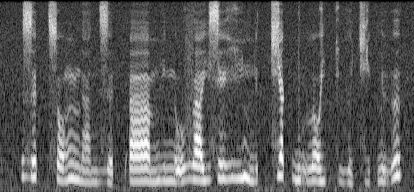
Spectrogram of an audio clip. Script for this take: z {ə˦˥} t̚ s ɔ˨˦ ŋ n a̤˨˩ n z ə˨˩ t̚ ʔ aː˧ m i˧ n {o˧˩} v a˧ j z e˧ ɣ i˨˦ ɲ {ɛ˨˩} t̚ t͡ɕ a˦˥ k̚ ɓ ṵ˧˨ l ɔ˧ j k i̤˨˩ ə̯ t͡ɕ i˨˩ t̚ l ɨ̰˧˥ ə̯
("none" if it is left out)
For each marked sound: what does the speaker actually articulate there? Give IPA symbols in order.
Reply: ə˦˥, o̰˧˥, ə˨˩

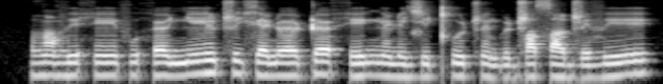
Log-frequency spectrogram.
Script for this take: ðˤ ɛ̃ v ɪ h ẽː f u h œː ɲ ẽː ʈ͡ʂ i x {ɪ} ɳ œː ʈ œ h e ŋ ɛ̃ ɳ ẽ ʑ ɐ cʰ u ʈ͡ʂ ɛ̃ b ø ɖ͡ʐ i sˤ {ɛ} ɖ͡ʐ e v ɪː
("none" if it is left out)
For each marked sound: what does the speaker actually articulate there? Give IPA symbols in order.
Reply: ɛ, ɛ

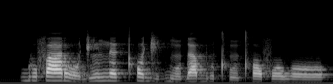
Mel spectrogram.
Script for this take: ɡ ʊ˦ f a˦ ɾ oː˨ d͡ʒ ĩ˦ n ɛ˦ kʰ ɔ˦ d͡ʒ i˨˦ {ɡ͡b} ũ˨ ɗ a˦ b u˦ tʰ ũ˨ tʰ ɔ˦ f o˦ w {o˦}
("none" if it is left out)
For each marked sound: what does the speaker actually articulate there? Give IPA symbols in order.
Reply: ɡ͡b, oː˦

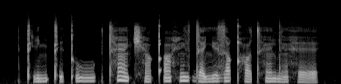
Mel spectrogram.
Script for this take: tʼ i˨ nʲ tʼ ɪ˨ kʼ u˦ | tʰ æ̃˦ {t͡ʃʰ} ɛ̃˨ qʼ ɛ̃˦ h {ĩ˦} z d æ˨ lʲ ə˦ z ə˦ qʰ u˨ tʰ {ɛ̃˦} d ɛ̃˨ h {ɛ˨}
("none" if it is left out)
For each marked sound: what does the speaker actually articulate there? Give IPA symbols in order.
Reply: t͡ʃʰ, ĩ˦, ɛ̃˦, ɛ˨

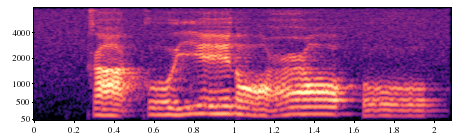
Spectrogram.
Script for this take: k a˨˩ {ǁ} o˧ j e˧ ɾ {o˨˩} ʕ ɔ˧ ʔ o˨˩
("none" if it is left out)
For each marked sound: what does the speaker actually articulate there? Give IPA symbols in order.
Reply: k, ɔ˨˩

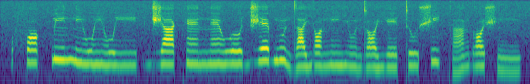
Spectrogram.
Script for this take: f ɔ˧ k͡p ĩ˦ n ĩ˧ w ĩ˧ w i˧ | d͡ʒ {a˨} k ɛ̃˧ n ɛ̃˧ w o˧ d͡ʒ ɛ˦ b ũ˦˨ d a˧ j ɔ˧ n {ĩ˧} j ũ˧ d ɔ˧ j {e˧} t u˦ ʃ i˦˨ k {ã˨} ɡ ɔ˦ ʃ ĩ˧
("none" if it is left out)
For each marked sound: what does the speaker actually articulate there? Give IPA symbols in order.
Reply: a˧, ĩ˧, e˧, ã˨˦

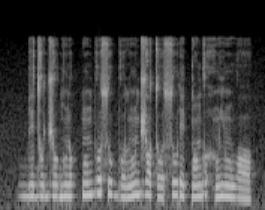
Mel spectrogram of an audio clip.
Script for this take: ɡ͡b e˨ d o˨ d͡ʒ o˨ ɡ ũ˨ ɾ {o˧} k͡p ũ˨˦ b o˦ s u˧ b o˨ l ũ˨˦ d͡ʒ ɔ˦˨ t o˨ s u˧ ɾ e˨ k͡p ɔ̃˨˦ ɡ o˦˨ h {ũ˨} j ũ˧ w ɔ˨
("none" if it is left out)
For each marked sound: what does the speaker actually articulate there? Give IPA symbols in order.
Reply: o˨, ũ˨˦

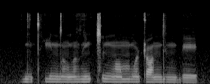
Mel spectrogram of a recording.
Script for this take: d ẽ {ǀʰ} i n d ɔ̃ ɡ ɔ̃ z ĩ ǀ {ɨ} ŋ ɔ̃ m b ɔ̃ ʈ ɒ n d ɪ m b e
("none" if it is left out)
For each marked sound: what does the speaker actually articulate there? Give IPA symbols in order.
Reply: t̪ʰ, ɨ

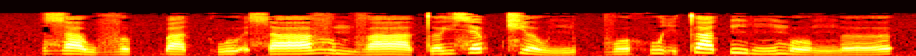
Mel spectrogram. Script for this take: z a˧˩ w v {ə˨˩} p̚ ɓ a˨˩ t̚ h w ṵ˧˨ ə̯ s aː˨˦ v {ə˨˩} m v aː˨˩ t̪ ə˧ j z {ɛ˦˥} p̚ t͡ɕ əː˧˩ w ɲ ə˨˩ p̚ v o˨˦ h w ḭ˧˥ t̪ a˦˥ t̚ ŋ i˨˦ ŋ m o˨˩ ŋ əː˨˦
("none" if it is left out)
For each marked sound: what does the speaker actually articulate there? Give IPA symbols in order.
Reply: ə˨˩, ə˨˩, ɛ˦˥

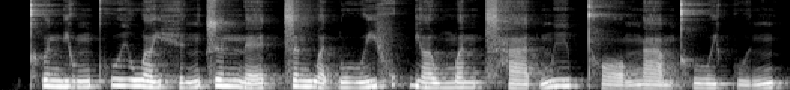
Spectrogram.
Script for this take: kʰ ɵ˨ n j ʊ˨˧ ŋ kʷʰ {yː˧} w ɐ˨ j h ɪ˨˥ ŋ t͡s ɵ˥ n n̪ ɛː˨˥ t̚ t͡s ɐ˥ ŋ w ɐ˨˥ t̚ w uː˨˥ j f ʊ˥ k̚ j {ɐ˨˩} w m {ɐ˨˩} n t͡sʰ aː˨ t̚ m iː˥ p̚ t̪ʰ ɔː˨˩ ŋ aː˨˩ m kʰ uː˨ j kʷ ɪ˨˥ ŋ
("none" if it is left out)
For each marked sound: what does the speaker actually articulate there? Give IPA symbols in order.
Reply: iː˧, ɐ˧, ɐ˧

